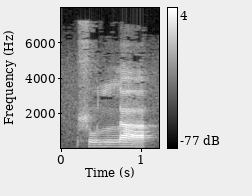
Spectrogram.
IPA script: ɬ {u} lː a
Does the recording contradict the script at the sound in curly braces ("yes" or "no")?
yes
